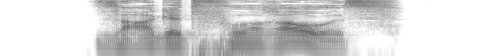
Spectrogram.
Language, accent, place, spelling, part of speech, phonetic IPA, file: German, Germany, Berlin, saget voraus, verb, [ˌzaːɡət foˈʁaʊ̯s], De-saget voraus.ogg
- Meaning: second-person plural subjunctive I of voraussagen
